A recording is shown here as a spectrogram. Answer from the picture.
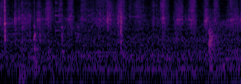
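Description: A lint-free wipe soaked in alcohol is rubbed over a cured gel nail by gloved fingers, taking off the sticky layer. It makes a run of short, irregular scratchy rustles.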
